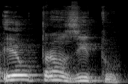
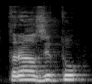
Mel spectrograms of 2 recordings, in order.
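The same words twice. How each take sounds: First: "transito" stressed on SI, tran-SI-to; stress on transito's middle syllable. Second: "trânsito" stressed on TRÂN, TRÂN-si-to; stress on trânsito's first syllable. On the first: Teacher showing students the verb form, "transito" stressed on SI. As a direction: lean slowly on the SI of "transito". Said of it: "Seria o eu transito". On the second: Teacher showing students the proparoxytone, "trânsito" stressed on TRÂN. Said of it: "é uma palavra proparoxítona". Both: Shown as a demonstration.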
